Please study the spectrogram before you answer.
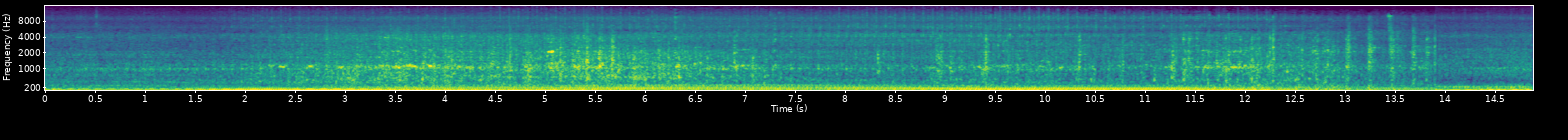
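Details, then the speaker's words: Oliver Cletrac OC3 crawler warming up after a manifold gasket change and carburetor adjustment: an even, regular low thrum at about three and a half beats a second with no knocks, barely any smoke. Normal warm-up idle. "But man, that has sounded good. Barely any smoke coming out of it now. That is beautiful."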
